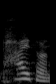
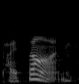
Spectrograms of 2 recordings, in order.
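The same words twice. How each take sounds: First: The stress is on the first syllable. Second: The stress is on the second syllable. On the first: The speaker calls it right. "we say it Python" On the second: The speaker calls it wrong. "and not Python"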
